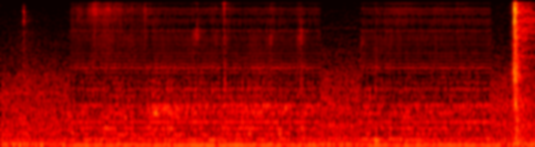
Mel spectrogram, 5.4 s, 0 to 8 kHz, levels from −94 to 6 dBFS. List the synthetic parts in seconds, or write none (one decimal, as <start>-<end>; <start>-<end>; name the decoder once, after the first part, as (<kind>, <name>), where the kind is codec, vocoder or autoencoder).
0.7-3.2 (vocoder, BigVGAN v2); 3.6-4.9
